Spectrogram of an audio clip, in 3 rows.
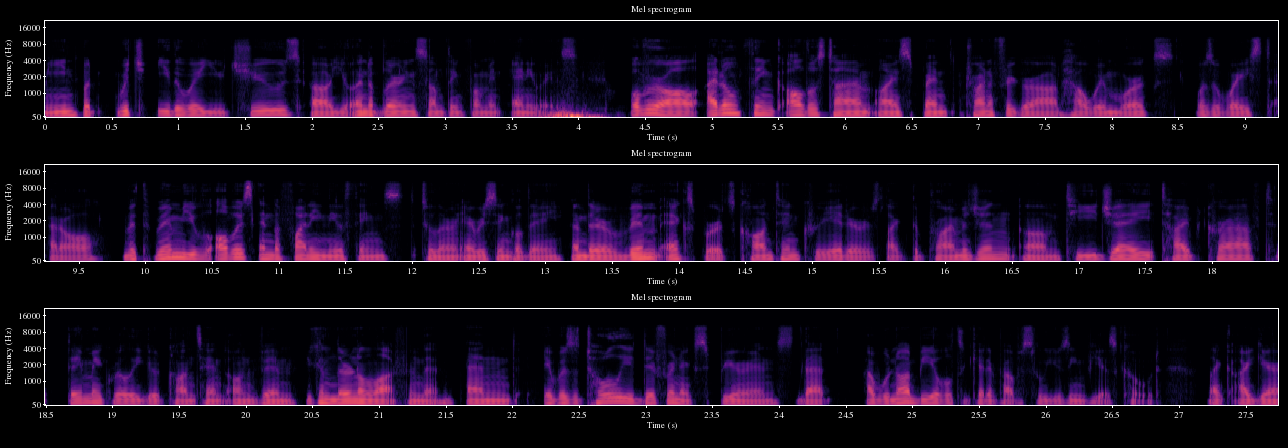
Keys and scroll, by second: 0.5 k, 13.8 f, 25.9 p, 26.1 ctrl+c.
